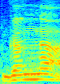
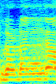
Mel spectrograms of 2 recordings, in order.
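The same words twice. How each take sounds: First: गंगा with a velar nasal, ङ sound before ग; correct Ganga. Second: गड़ंगा with a retroflex ण-like nasal, tongue curled back; wrong retroflex Ganga. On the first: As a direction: say गंगा as gaŋ-gaa, nasal from the back of the mouth. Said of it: "जैसे अपन बोलते हैं गंगा". (गंगा का सही उच्चारण, कंठ्य ङ के साथ) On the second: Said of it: "ये गंगा नहीं होता". (गड़ंगा, मूर्धन्य ण वाला गलत उच्चारण) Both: Shown as a demonstration.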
